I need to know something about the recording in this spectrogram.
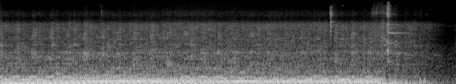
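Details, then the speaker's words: Corvette at startup before an exhaust replacement, with the existing non-stock exhaust missing one of its mufflers: loud, raw, deep idle with a coarse burble, then shutdown; exhaust leak from the detached muffler. "oh it's got a nice dirty sound but the sound is from it not having one of its mufflers anyway so"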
